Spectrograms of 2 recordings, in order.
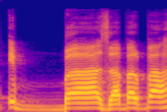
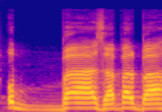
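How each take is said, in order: Both takes have the same delivery.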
